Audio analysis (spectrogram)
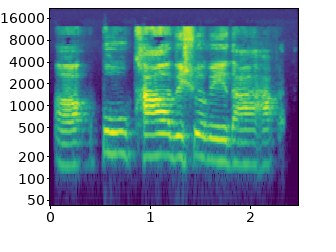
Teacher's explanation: जैसे हमारा वैदिक मंत्र है पू खा विश्व वेदाः, तो वहां लिखते तो मूर्धन्य श है, उच्चारण ख करते हैं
